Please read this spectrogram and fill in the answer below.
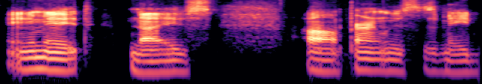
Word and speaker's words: Ameight: From my understanding, people are pronouncing it like I thought it was like right from the gut, Amrite, but Ameight is what people are saying. Ameight knives.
